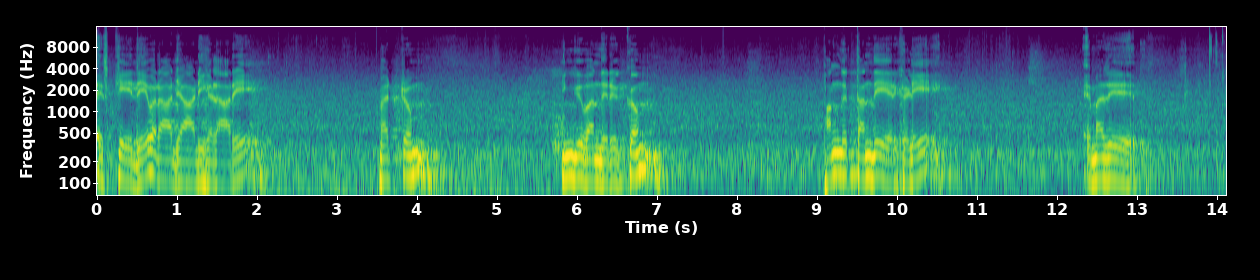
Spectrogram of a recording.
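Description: An elderly man speaks slowly and solemnly into a microphone, heard through loudspeakers in an echoing hall.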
